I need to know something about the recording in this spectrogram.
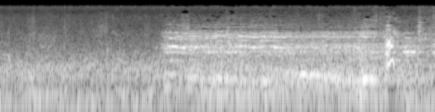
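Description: Music for a dog-dance routine starts about one and a half seconds in with held tones. Just before the end comes a short, sharp rising cry.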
